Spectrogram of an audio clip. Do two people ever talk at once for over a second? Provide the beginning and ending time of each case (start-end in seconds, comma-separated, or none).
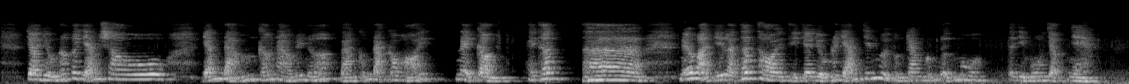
none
